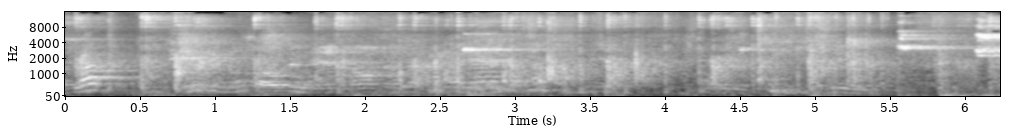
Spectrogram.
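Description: Table tennis balls clicking off bats and tables from the surrounding matches, with several short high pings, over voices echoing in the hall.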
